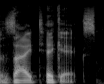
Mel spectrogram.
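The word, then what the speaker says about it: Xiticix: What always throws me off when it's spelled this way, the Z-EYE, is it makes it sound like it's Z-I because it looks like it's 2 syllables, but it really should be Z-E-E. So that should be 1 syllable. So it should be Zy. So Zytix.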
